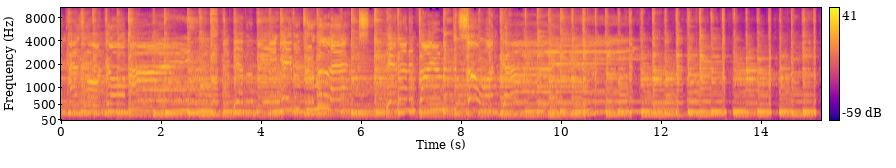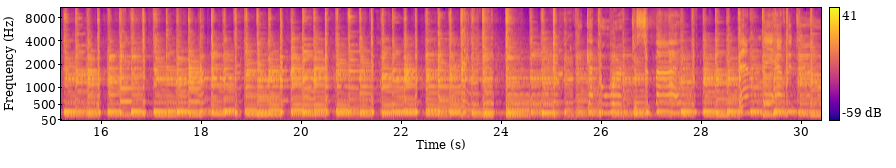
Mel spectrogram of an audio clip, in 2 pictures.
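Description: Acoustic piccolo bass guitar played in a steady plucked pattern, with a man singing over it for about the first ten seconds, then the instrument carrying on mostly alone.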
